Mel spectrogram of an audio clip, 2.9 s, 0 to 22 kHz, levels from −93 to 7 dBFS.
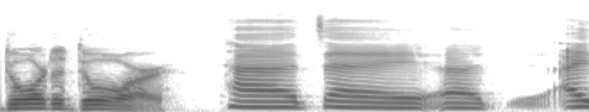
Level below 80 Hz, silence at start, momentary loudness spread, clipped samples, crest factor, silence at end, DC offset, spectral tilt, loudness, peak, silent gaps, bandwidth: -76 dBFS; 0 s; 12 LU; under 0.1%; 16 dB; 0 s; under 0.1%; -6.5 dB/octave; -34 LUFS; -18 dBFS; none; 12 kHz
